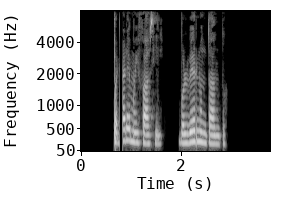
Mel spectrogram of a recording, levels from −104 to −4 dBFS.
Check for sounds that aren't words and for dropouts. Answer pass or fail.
fail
